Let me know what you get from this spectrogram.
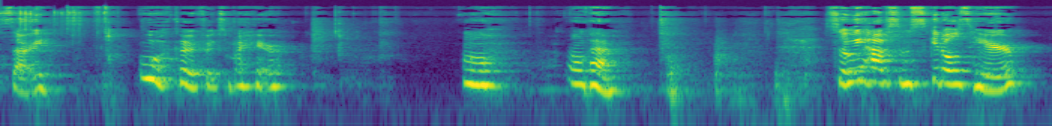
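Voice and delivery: normal talking voice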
